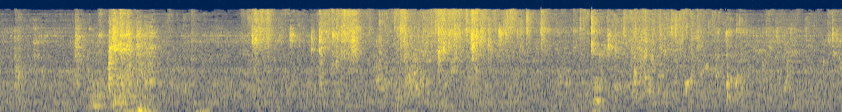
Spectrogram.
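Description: A small bird splashes and flutters in a tub of water.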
